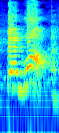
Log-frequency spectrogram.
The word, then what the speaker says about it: Benoit: Oh my God, my name is Benoit. That is pronounced Benoit.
